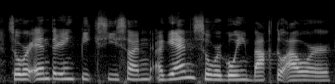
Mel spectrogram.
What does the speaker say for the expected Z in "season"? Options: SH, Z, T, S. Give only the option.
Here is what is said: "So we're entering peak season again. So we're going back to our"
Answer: S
